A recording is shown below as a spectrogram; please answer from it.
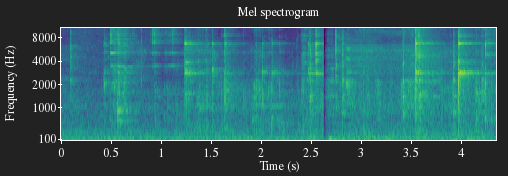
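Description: A knife on a board, with light clinks of utensils and dishes, as fruit is cut into pieces for Ugadi pachadi in a home kitchen; irregular close taps and scrapes, with no talking.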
